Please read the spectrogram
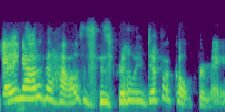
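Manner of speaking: speaking while laughing hard. Explaining to the other speaker why bravery matters, laughing while talking. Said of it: "I'm crying because I'm laughing so hard".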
